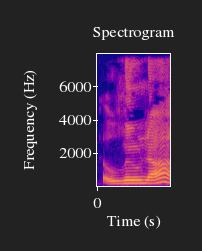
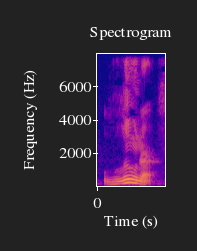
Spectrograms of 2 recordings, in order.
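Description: First: "Luna" ending in an open "ah"; clear final A. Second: "lunar" ending in a clear "r"; sounded final R. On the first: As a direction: sound the A at the end of "Luna". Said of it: "like, L U N A". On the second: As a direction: finish "lunar" on an American R. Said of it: "different thing than L U N A R". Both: Shown as a demonstration.

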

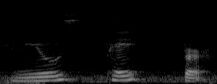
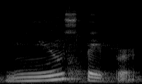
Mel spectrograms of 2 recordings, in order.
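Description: First: Newspaper slowly split into news-pa-per; syllable by syllable. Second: Said in the usual way. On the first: Shown as a demonstration. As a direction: count out three slow beats in Newspaper. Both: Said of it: "practice our counting syllables".

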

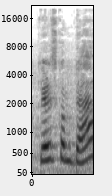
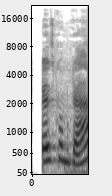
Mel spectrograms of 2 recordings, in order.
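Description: No difference in how they are said.

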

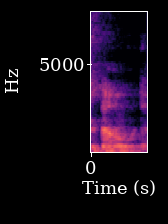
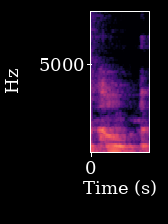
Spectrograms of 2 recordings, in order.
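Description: First: GOLD with a g sound replacing the k; voiced C, as in GOLD. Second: COLD with a puff of air on the k; the unvoiced, breath-released k in COLD; aspirated K in COLD. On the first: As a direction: say GOLD with no puff of air at the start. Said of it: "发生了一个清辅音的浊化". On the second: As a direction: say COLD with a hard, aspirated k sound. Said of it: "这个C的读音不能读的是cold". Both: Shown as a demonstration.

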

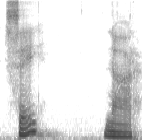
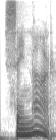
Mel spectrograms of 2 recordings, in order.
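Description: First: Cenar said slowly, split into two clear syllables, ce-nar; slow syllable demo. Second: Said in the usual way. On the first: Shown as a demonstration. Teacher models the new word Cenar for learners, slow and syllable by syllable. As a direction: stretch out Cenar, each syllable distinct. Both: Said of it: "Just two syllables".

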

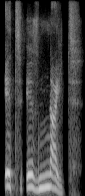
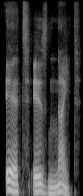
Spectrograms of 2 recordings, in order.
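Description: First: Story reading voice. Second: Said in the usual way. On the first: Shown as a demonstration. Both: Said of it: "One more time".

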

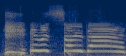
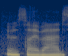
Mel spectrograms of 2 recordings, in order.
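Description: First: Very high, slow, squeaked-out whine; comic high-pitched wail; squeaky mock whine. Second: Said in the usual way. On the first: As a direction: stretch it out in a tiny cartoon squeak. Exaggerated retelling of bad moment.

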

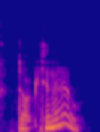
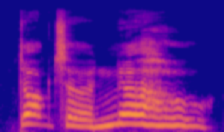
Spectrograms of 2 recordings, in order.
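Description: First: Soft, flat repeat; deadpan. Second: Dramatic cry. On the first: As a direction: say it quietly, unimpressed. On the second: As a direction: cry out to the Doctor. Dramatic Doctor Who cry. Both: Pretend.

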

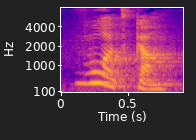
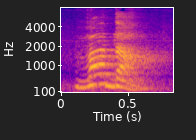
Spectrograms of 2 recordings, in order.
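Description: First: Wodka with a clear stressed O; Wodka, stress and full O on the first syllable; stressed O in vodka. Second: Unstressed O said as open A; Russian vada. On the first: Teacher contrasts Wodka with its full O. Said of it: "Hier liegt die Betonung auf dem O". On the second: Teacher shows Wada with open A. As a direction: Wada with an open A, stress on the last A. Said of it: "spricht man das O als offenes A aus". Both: Shown as a demonstration.

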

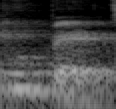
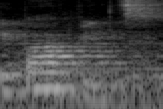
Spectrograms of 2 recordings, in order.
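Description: First: "puppet" as poo-PET; oo in "puppet", then a crisp PET; wrong pronunciation shown. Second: "puppet" as PAH-pit; corrected pronunciation. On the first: Diction teacher showing what not to say, mistaken pronunciation. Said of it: "We don't say puppet". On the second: Diction teacher correcting the class on puppet, careful pronunciation. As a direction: open "puppet" with ah, ending in short pit. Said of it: "we say puppet". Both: Shown as a demonstration.

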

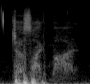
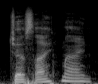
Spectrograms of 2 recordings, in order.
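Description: First: Breathy unvoiced whisper. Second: Said in the usual way. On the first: Shown as a demonstration. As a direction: whisper it like a secret. Whispered repeat.

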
